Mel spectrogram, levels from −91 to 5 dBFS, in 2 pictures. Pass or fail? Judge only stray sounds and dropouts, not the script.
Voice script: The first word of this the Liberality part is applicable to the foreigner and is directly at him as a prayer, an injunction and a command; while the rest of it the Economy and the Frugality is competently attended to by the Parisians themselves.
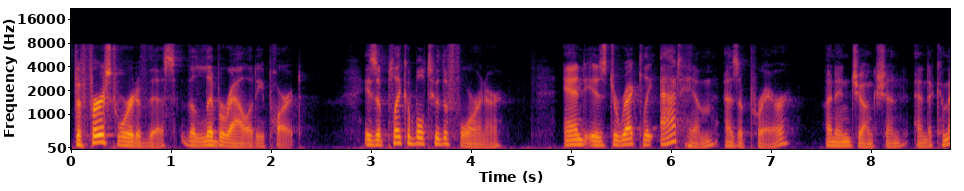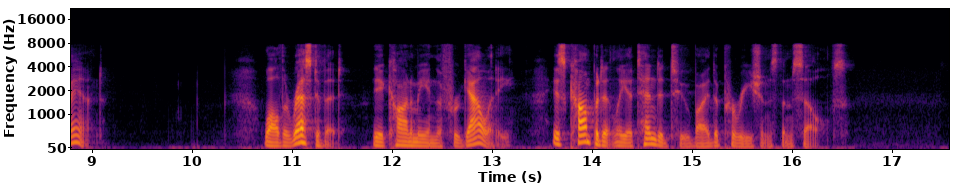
pass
